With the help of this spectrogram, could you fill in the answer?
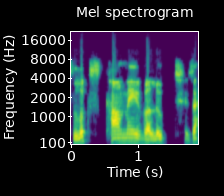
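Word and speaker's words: Volupté: accent on volupte because in French, when you use cap letters, you can avoid using accent, but nobody's pronouncing it correctly. So Okay, I'm going to say Volupte. volupte. Volupte. Yes. All right, Volupte.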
